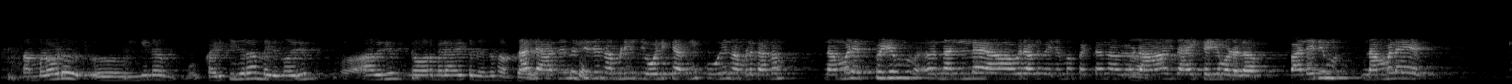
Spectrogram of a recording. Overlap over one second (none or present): none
